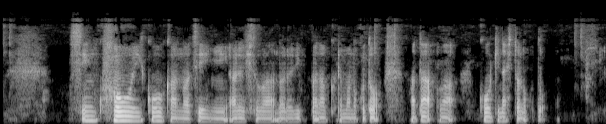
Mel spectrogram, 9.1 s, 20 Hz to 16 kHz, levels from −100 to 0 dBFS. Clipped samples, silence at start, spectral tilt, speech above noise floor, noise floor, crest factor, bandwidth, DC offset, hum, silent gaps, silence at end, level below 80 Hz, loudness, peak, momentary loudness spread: under 0.1%; 0.05 s; -5.5 dB/octave; 24 dB; -47 dBFS; 24 dB; 9.4 kHz; under 0.1%; none; none; 0.15 s; -68 dBFS; -24 LUFS; 0 dBFS; 17 LU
